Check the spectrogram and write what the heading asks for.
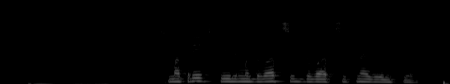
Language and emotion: Russian, neutral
